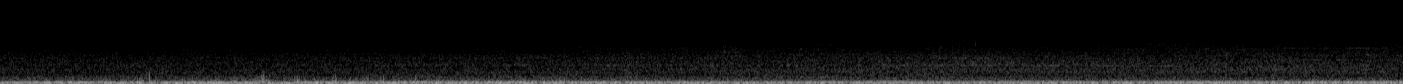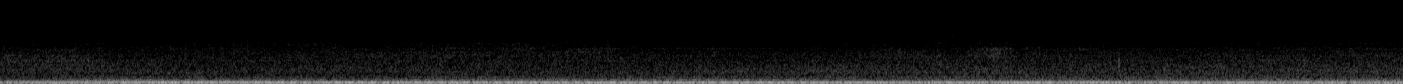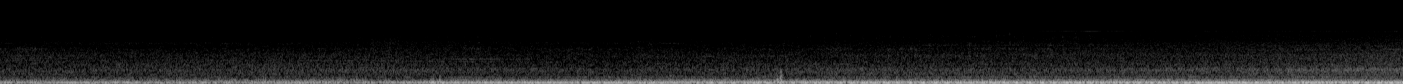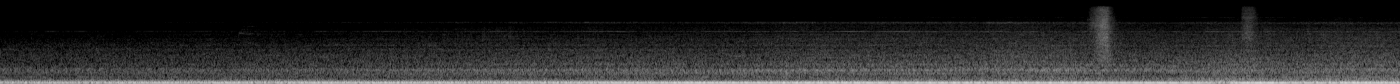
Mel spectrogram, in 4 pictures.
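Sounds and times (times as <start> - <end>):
locomotive engine rumble: 0.0 - 56.0.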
